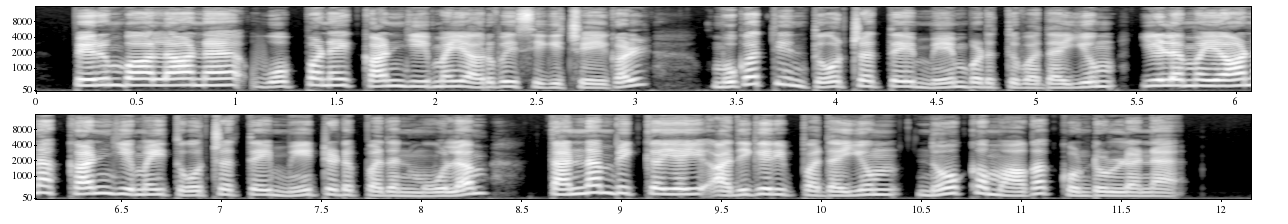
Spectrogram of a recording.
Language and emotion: Tamil, neutral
